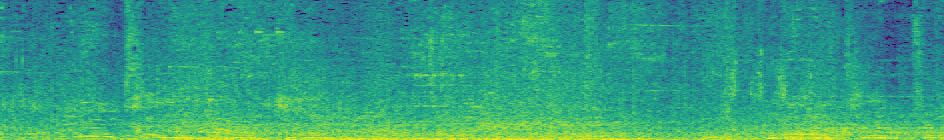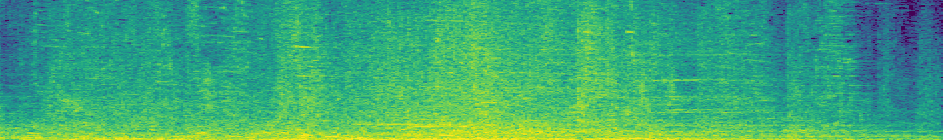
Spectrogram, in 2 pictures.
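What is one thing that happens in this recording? Game spell effects crackle and clash during a fight.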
